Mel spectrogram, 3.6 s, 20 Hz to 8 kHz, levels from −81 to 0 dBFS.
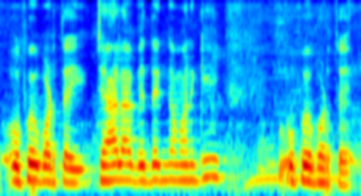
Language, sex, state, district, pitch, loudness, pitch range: Telugu, male, Andhra Pradesh, Krishna, 185 Hz, -16 LUFS, 175-195 Hz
